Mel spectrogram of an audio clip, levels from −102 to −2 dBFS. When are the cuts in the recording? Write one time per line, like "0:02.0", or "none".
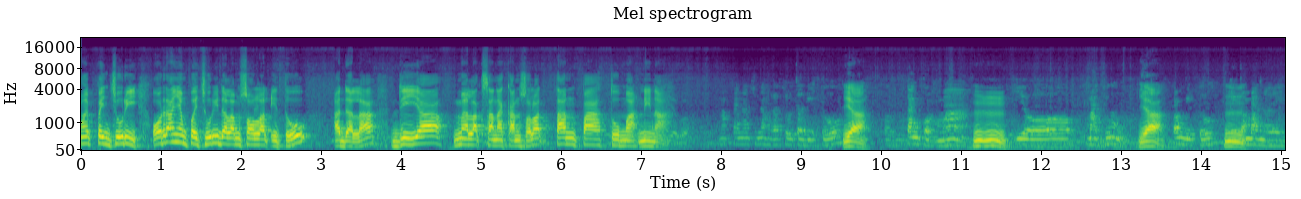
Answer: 0:07.8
